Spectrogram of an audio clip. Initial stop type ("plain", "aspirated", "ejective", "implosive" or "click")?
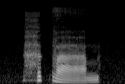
plain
